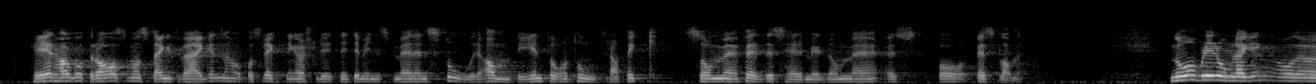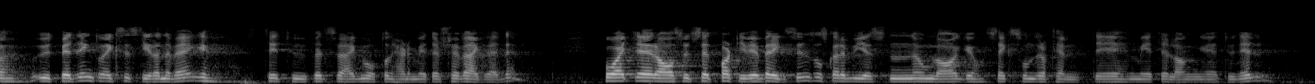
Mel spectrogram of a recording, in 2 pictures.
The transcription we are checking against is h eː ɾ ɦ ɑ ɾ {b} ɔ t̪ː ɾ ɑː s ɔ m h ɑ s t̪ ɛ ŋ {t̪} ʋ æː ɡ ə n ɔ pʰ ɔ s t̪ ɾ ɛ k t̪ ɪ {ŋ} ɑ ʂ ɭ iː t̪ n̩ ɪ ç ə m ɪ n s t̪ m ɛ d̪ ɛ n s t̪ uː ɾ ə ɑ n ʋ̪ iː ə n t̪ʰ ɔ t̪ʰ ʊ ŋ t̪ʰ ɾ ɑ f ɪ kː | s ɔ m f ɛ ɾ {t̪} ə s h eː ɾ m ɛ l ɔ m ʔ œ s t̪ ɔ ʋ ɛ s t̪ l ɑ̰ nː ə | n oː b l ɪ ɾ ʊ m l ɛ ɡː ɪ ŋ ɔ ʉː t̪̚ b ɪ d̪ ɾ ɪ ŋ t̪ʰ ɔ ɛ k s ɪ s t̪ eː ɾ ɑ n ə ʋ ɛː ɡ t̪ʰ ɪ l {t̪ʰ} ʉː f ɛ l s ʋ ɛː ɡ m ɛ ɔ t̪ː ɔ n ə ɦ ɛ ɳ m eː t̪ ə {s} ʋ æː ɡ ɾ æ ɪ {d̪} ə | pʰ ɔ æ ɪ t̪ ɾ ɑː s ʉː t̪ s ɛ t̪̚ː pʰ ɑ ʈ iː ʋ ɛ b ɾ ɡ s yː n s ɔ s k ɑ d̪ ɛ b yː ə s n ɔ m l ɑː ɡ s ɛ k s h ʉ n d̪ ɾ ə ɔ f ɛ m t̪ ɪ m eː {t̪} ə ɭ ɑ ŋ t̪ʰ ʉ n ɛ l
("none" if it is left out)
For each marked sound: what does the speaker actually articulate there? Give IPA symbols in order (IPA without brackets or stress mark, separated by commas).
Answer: ɡ, t̪, ŋ, d̪, t̪ʰ, ʂ, d̪, t̪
